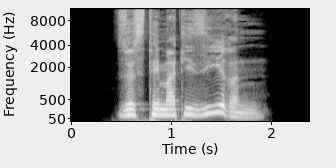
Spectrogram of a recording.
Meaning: to arrange; to systematize, to systemize (set up, organise)
- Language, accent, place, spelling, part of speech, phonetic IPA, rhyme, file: German, Germany, Berlin, systematisieren, verb, [ˌzʏstematiˈziːʁən], -iːʁən, De-systematisieren.ogg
